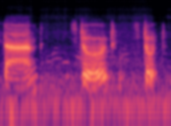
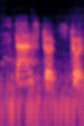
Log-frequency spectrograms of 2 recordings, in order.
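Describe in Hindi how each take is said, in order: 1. शब्दों के बीच रुककर बोले जाते हैं। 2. शब्द एक ही सांस में एक साथ बोले जाते हैं। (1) "ऐसे नहीं करना होता" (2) "ऐसे ही बिना ब्रेथ को तोड़े"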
